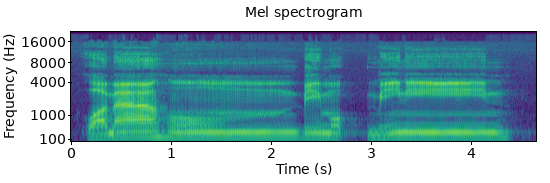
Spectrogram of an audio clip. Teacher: میم ساکن منہ بند کر کے ناک سے ادا کرنا ہے اور معمولی سا غنہ بھی کرنا ہے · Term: اخفاء شفوی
